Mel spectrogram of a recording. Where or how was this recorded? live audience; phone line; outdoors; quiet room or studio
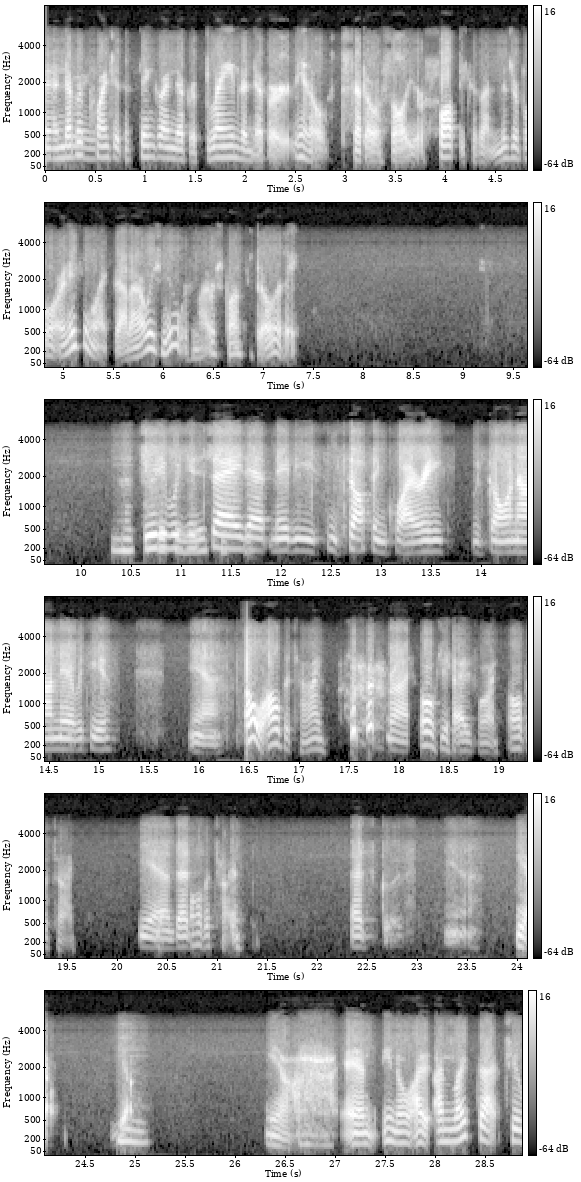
phone line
